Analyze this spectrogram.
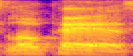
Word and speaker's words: Lopez: Frank Lopez says, you said it right. Lopez. Yes, I figured it was Lopez. I know I was saying lopes for the first time.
